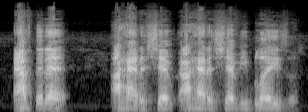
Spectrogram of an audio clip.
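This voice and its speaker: Loud, fairly quick delivery with a bright, sharp tone and monotone, flat intonation. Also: man. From Chicago area, Illinois. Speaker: podcast host. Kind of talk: casual chat.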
